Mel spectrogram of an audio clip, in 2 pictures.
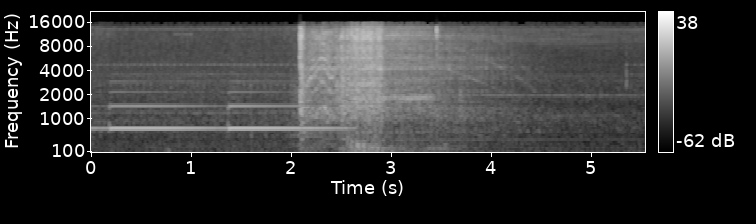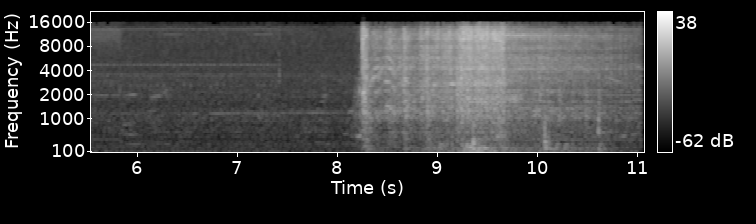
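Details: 2002 GMC Sonoma V6 with long-crank and low-power complaint after five fuel pump replacements: two short cranking bursts with a dead pause; fuel pressure 58 psi key-on (spec 60–66), confirming low fuel pressure.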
